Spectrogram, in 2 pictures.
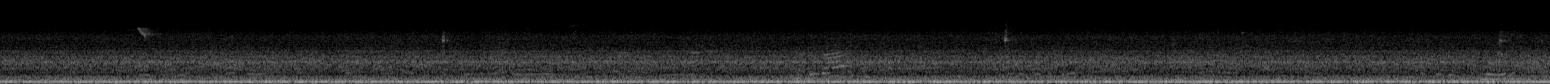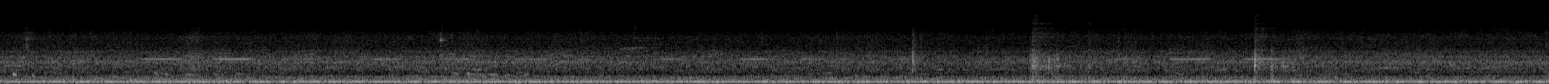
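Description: Steady low hum with faint background ambience, and a short high electronic beep repeating about once every three-quarters of a second from a little past the middle to near the end.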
